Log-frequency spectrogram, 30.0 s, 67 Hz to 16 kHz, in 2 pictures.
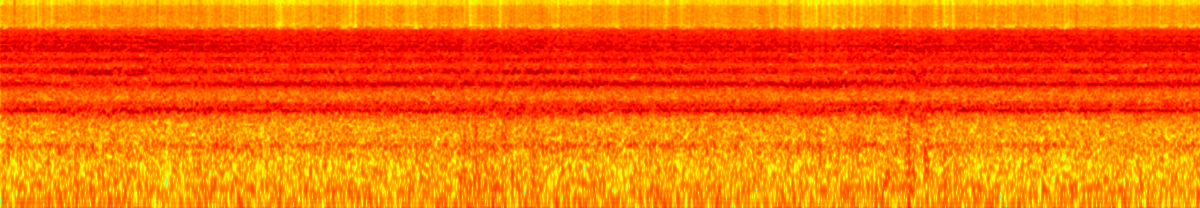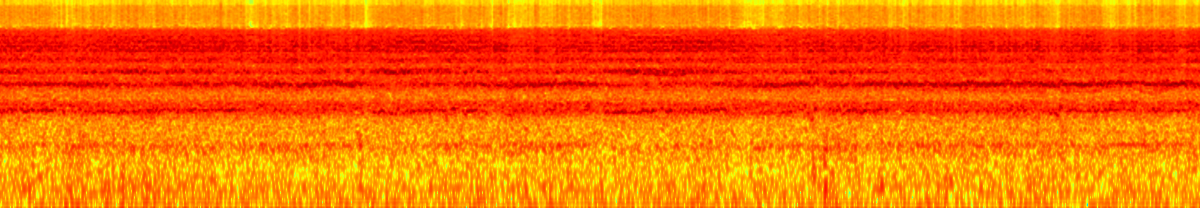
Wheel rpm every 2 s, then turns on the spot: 220, 230, 230, 230, 230, 230, 230, 230, 230, 220, 220, 220, 220, 220, 220.
none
